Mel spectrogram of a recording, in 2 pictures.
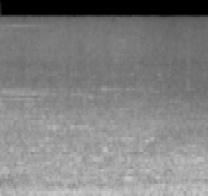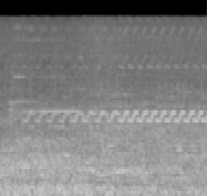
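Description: Pachinko parlor din from a Sanyo Umi Monogatari pachinko machine and the hall around it: steady machine music and noise. From about three seconds in, a high electronic warbling tone repeats rapidly, a sound effect that is heard as a good sign.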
